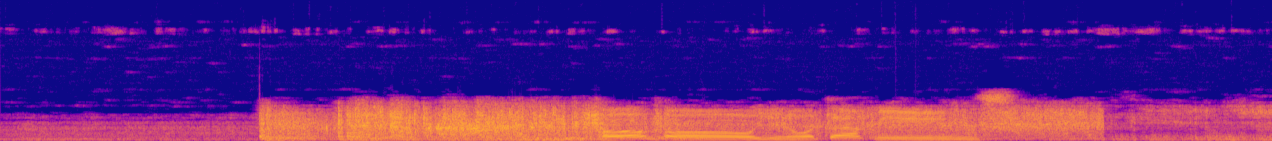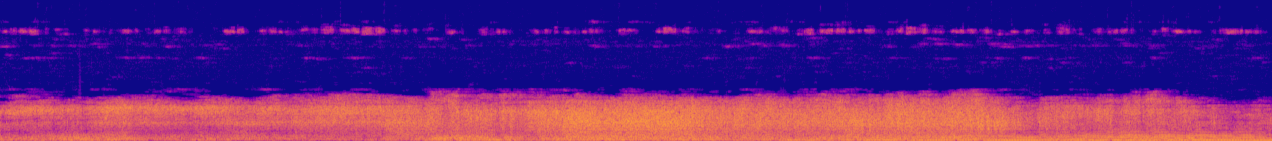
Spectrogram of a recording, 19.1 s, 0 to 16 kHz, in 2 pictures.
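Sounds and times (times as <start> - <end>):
noisy unpitched rumble: 0.0 - 19.0.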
